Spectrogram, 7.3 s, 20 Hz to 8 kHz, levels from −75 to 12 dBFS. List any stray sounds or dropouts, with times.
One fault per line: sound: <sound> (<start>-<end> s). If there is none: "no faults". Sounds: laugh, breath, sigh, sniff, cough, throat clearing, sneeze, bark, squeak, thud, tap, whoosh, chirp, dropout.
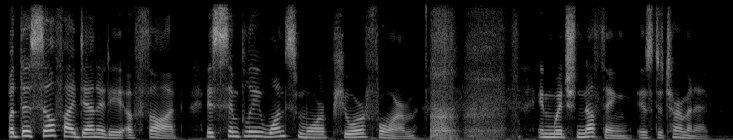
sound: breath (4.3-5.2 s)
